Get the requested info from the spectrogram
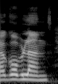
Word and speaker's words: Gobelins: se escribe Gobelins, pero se pronuncia Gobelins, una universidad de animación, y de ahí salen unos animadores tan hijo de puta, ¿sabes?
